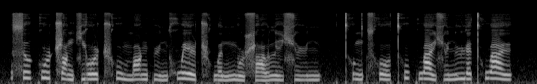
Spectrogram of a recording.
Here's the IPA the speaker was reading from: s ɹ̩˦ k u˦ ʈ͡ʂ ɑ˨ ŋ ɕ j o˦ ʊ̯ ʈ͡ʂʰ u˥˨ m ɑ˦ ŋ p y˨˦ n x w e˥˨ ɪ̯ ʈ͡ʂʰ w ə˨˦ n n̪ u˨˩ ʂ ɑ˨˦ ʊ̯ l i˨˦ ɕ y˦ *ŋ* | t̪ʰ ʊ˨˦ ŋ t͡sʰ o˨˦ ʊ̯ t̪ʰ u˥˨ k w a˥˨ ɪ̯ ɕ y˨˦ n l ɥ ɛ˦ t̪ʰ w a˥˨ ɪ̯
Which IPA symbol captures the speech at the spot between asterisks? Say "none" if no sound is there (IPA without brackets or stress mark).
n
